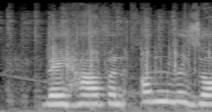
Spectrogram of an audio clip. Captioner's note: keyboard typing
